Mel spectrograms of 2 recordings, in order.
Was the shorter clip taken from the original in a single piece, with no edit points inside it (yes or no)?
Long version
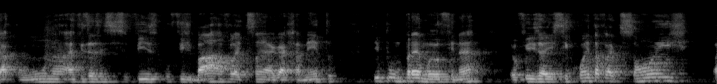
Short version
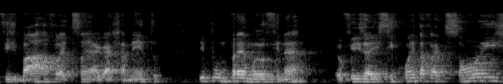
yes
